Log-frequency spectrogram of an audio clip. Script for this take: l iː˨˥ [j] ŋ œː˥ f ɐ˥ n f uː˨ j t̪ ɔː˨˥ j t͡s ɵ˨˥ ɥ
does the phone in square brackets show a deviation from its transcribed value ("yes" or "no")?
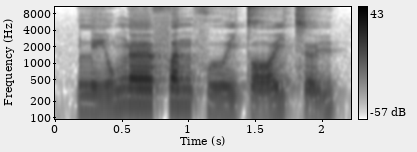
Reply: yes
